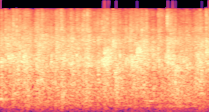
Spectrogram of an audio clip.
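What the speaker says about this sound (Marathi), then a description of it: "तर या अभिनेत्रीचं एकदा टाळ्या वाजवून आपण कौतुक करूया" An audience applauds an actress at a school function in Shahunagar Godoli, Satara: steady, dense clapping from many hands that holds evenly for the whole stretch.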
